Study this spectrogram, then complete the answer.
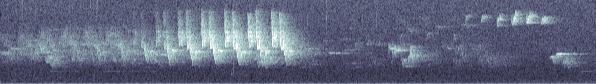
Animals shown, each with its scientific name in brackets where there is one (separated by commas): Red-eyed Vireo (Vireo olivaceus), Winter Wren (Troglodytes hiemalis), Blackpoll Warbler (Setophaga striata), Ovenbird (Seiurus aurocapilla), Blackburnian Warbler (Setophaga fusca)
